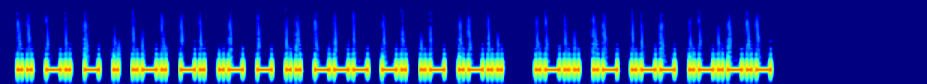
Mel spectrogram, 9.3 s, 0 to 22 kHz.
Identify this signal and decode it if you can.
Morse code, heard as a keyed tone, about 25 wpm, 700 Hz. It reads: INTERNATIONAL LAW.
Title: Sentences from Top 1000 Words - Review Part 4 - 25wpm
